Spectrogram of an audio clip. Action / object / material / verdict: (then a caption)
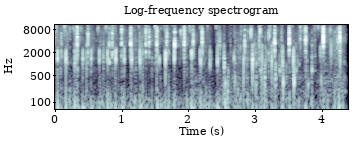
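tap / plastic game controller / plastic / none. Fingertips click the buttons and tap the shell of a handheld black plastic gamepad. About thirty quick, dry, bright clicks and taps come in a steady, uneven stream with almost no ring after each.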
